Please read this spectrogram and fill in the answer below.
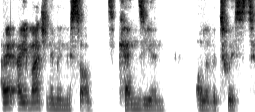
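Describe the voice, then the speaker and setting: In a Teesside accent, a man speaks at a fairly high pitch. His voice is somewhat breathy, and his intonation is fairly even. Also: dry, close sound with no echo. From Teesside, northeast England. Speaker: musician. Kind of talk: interview. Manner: halting.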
